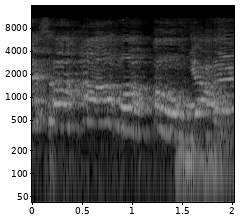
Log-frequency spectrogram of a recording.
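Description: A woman preaching into a handheld microphone, her voice rising and falling in pitch. A low held musical note comes in about a second and a half in and sustains under her voice.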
